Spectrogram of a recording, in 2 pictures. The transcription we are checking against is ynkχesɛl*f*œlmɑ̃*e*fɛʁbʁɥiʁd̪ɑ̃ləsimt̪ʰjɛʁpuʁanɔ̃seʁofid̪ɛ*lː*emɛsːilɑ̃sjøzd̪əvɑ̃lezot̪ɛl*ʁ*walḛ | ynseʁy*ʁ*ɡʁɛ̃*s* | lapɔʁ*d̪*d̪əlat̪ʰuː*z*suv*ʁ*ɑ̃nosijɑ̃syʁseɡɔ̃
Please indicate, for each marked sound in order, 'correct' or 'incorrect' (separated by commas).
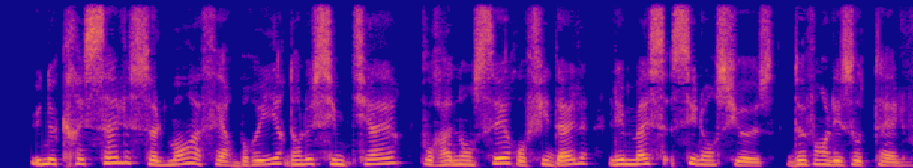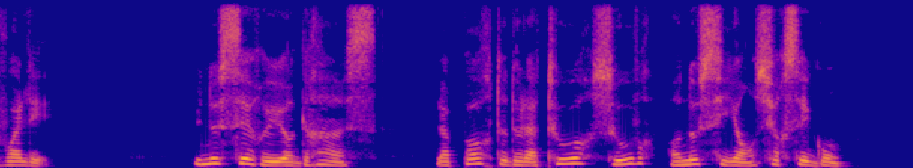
incorrect, incorrect, correct, incorrect, correct, correct, incorrect, incorrect, correct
